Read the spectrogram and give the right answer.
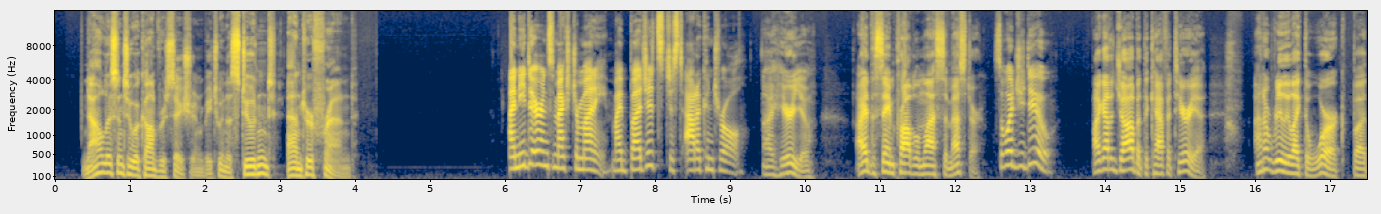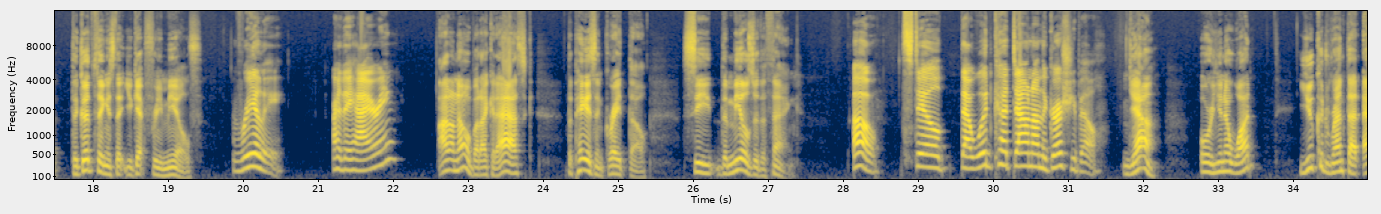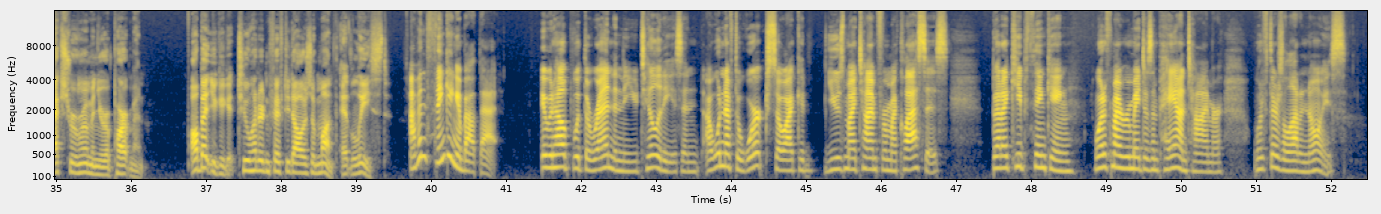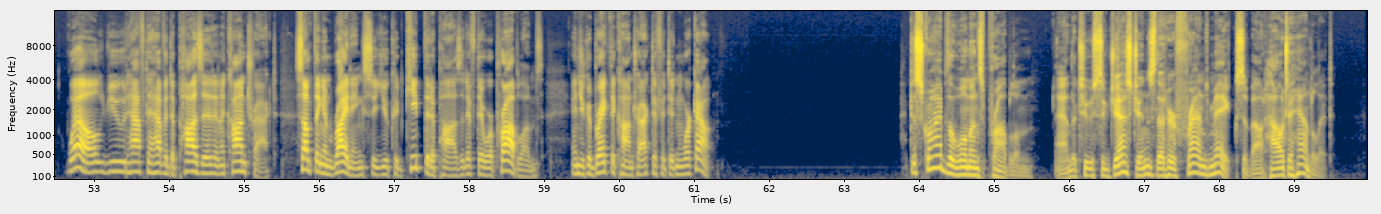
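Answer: She needs extra money because her budget is out of control. Her friend suggests getting a job at the cafeteria, which comes with free meals, or renting out the extra room in her apartment, with a deposit and a contract.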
